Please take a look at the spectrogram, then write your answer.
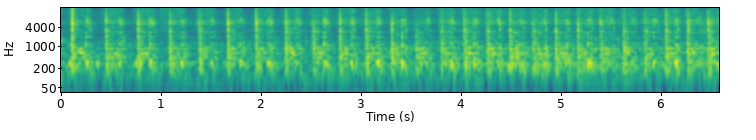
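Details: Bing 10/110 poppet valve toy steam engine on original spirit burners, below 1 bar (about 10 psi), maintenance run: light, regular, even ticking about 3.5 beats a second; water pump working as it should.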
